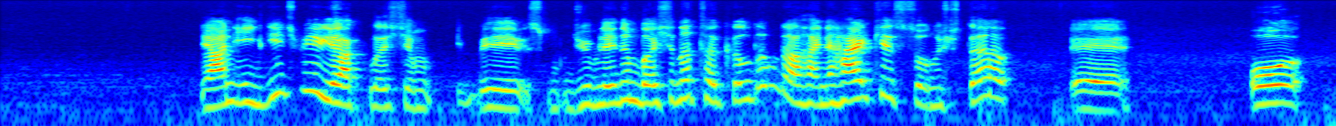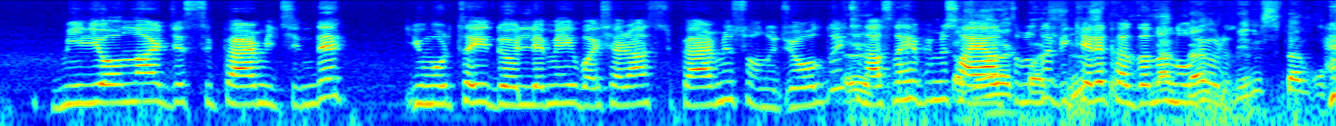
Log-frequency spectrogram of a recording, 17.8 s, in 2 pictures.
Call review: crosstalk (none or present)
present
